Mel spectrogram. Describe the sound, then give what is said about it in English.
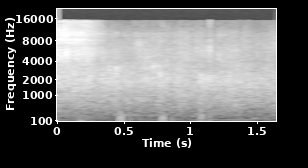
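A church audience clapping their hands in worship: a fairly faint, steady rhythmic beat of claps over a broad crowd wash, with about four distinct beats standing out. “Come on, clap our hands to Jesus.”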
